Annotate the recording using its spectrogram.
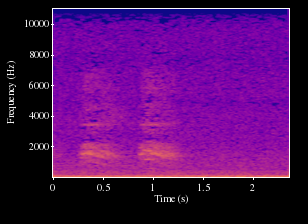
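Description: A bird calling faintly three times in quick succession, over a low steady hum.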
